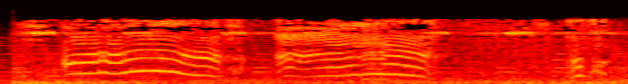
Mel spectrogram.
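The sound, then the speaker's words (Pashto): A small boy cries on and on after arriving in a city: two long wailing cries that rise and fall in pitch, then softer, broken sobbing and whimpers. “د جمیلي وړوکی زوی ښار ته له راتګ سره پرله پسې زاړي”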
